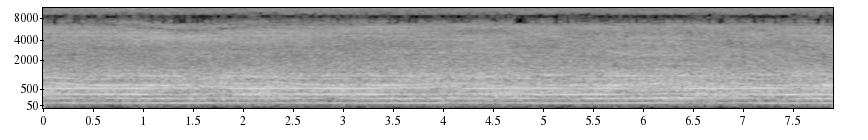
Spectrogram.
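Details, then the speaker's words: Bissell Powerforce Helix 3313 upright vacuum on a test run; steady motor whine with a faint slapping flutter as the brush turns, which the owner attributes to the belt. Vacuum belt noise. "and that noise is the belt uh but anyways that's the 33113"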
